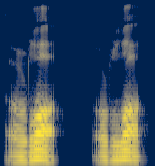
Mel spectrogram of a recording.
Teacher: pas du tout en français donc c'est un r roulé RA il faut lever la langue pour qu'elle touche le palais qu'elle frappe le palais · la lettre RA va ressembler à un r espagnol c'est ce qu'on appelle un r roulé on ne le trouve pas du tout en français donc c'est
